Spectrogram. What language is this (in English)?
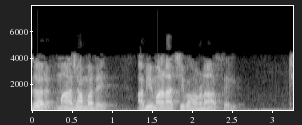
Marathi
